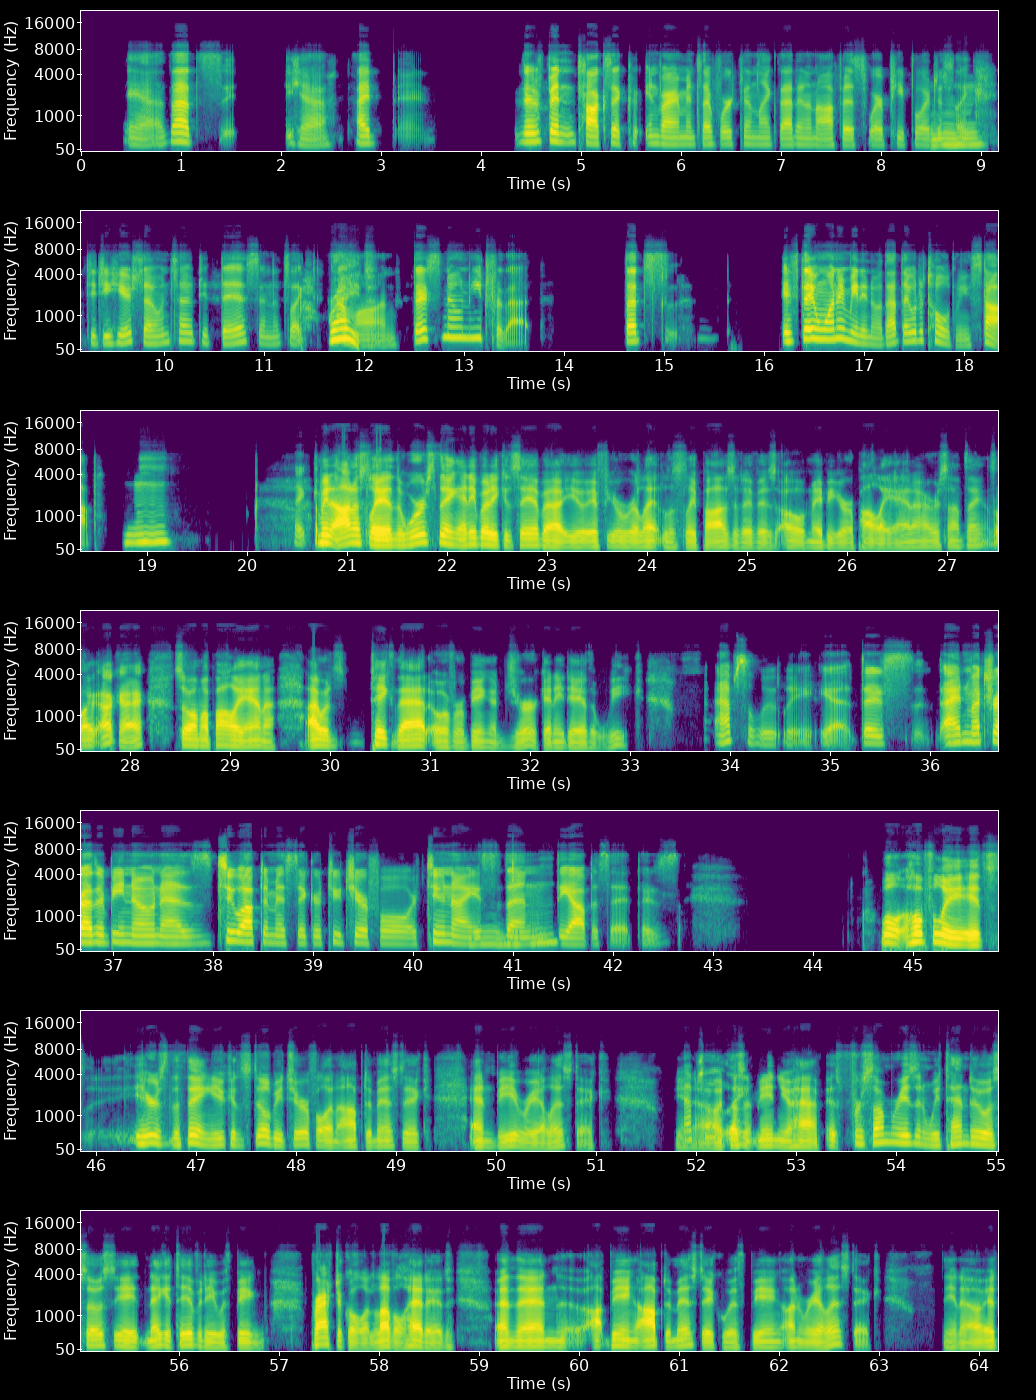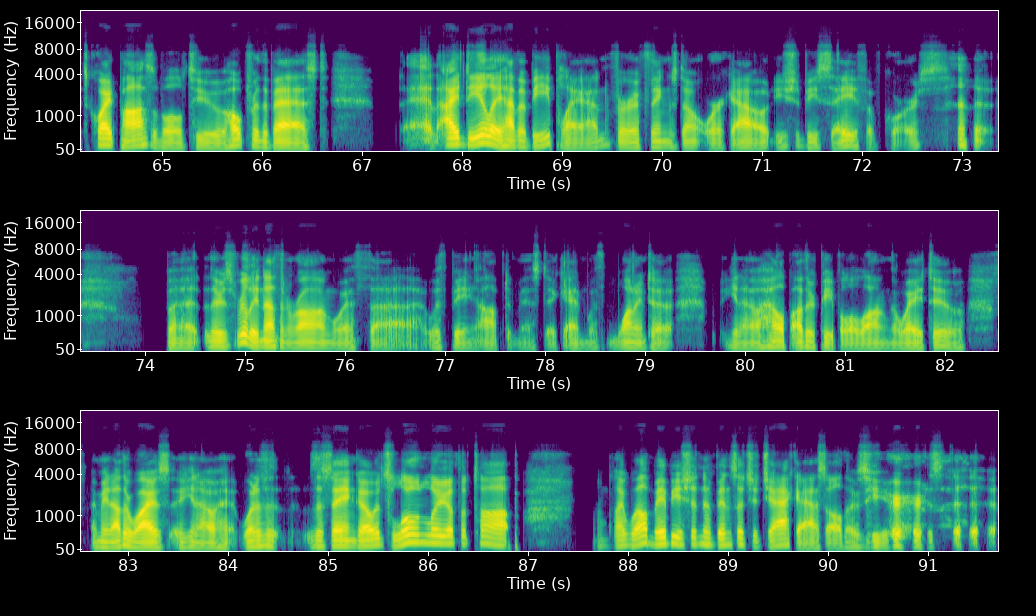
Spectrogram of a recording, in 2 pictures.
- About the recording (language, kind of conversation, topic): English, unstructured, How can friendships be maintained while prioritizing personal goals?
- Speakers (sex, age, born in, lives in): female, 30-34, United States, United States; male, 60-64, United States, United States
- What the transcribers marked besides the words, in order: other background noise; tapping; chuckle; put-on voice: "It's lonely at the top"; laughing while speaking: "years"; laugh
